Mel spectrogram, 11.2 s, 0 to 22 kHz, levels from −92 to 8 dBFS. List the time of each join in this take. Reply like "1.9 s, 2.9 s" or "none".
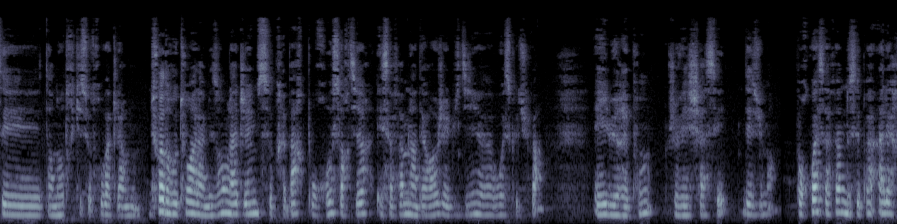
none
